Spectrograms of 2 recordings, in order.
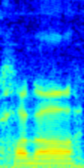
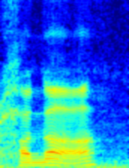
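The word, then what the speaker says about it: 하나: Korean the numbers are Hana the accent is on the second syllable most of us in nazma effete myself included up until some of my Korean friends corrected me would say Hana and it's actually Hana Hana okay so Hana tool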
